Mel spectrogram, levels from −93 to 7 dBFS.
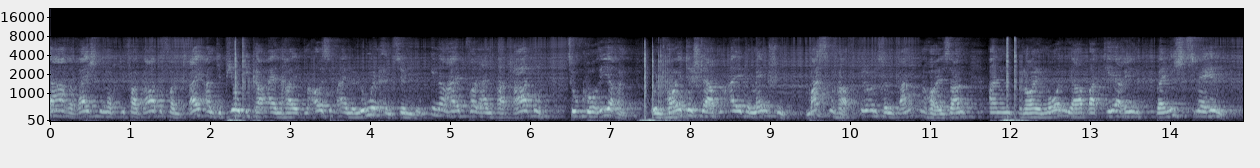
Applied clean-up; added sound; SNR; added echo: none; Coin (dropping); 14 dB; reverberation time 0.8 s.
